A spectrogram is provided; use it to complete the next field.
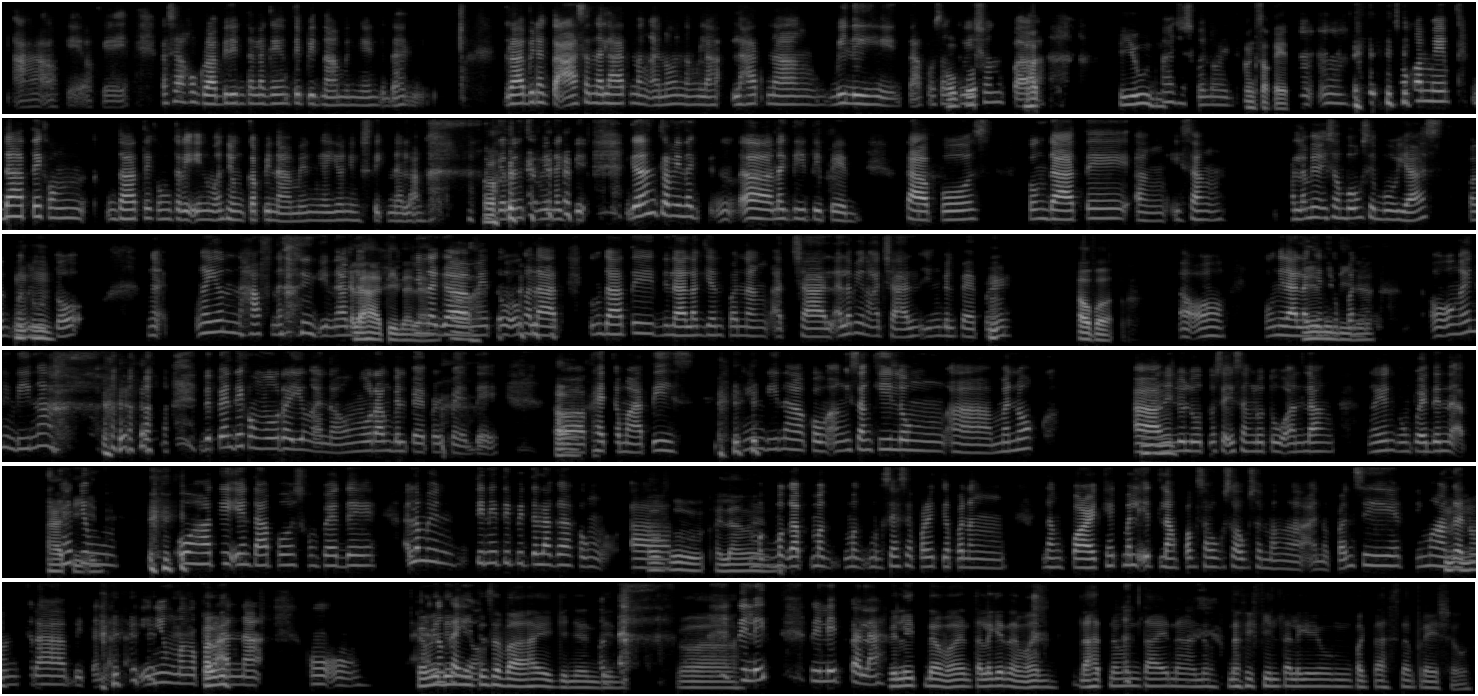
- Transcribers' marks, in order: tongue click; laugh; laugh; laughing while speaking: "na lang ginaga"; laugh; laugh; laugh; laugh; laugh; laugh; tapping
- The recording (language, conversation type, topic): Filipino, unstructured, Ano ang mga paraan mo para makatipid sa pang-araw-araw?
